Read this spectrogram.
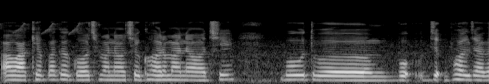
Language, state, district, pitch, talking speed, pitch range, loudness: Sambalpuri, Odisha, Sambalpur, 205 Hz, 110 wpm, 195-215 Hz, -17 LUFS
